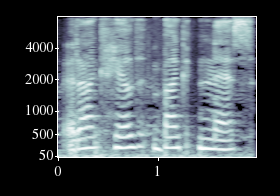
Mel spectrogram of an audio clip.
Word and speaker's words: Ragnhild Bang Nes: And I've learned how to say the name of our first speaker, Ragnhild Bang Nes.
